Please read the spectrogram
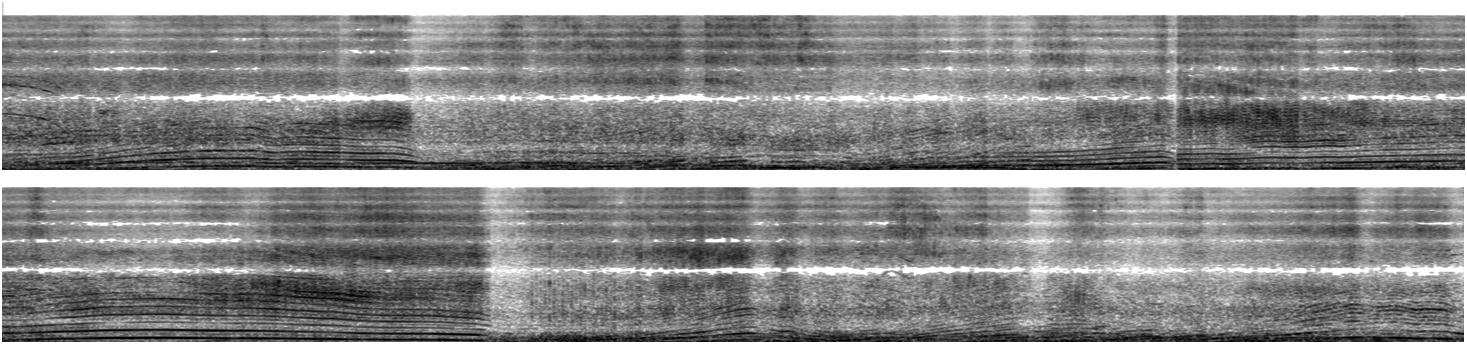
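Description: Demolition derby cars' engines revving hard, several at once, their pitch climbing and falling in long sweeps. One engine is held high for several seconds and drops away suddenly about two-thirds of the way through.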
